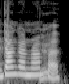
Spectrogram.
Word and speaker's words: Danganronpa: Danganronpa? Is that how you pronounce it? I don't fucking remember. – Yeah, Danganronpa.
